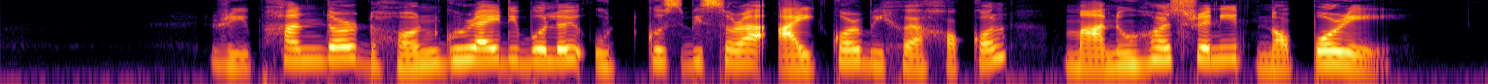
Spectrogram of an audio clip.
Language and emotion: Assamese, disgusted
